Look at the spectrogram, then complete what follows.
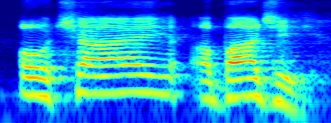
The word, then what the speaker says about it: Ochai Agbaji: And go ahead and give me that pronunciation again, Barner. Ochai Agbaji.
